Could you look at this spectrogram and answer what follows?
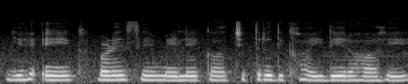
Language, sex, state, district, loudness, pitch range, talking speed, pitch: Hindi, female, Goa, North and South Goa, -14 LUFS, 195-210 Hz, 160 wpm, 200 Hz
